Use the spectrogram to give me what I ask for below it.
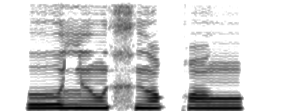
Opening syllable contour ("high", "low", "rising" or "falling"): high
